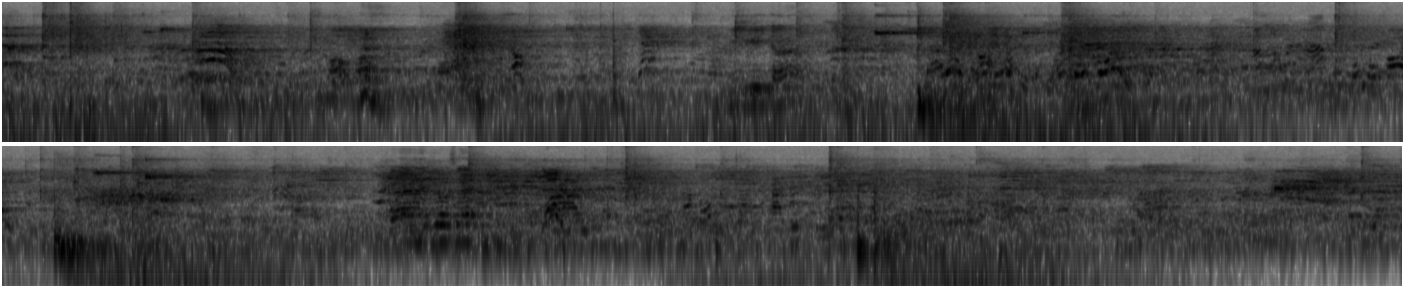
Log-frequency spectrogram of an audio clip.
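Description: Young men and women call out and chatter across the gym.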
